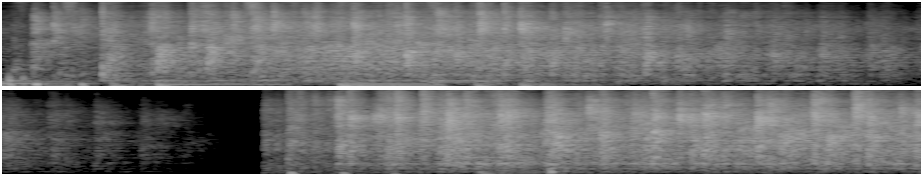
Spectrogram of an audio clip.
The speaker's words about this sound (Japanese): サイレントナイト清子の夜を会場の皆さんもご一緒にということですので、よろしくお願いしたいと思います。それではどうぞ拍手をお送りください。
